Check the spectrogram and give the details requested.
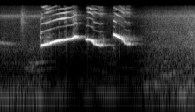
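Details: One short phrase of orange-headed thrush 'ngeplong' morning song, a lure to make birds aggressive: a long rising whistle followed by two loud slurred downward notes.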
